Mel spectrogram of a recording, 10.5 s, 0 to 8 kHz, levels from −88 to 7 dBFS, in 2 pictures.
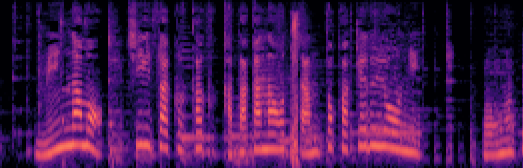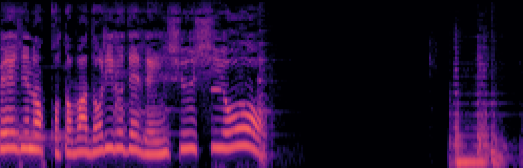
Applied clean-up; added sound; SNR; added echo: neural mask model RNNoise.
